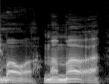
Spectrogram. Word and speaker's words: Momoa: Momoa.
